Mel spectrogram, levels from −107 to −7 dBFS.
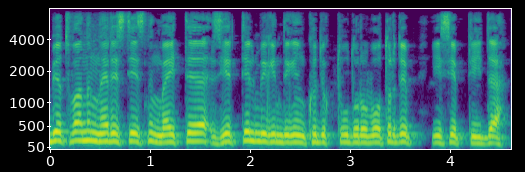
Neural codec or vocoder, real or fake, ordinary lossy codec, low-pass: none; real; none; 7.2 kHz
